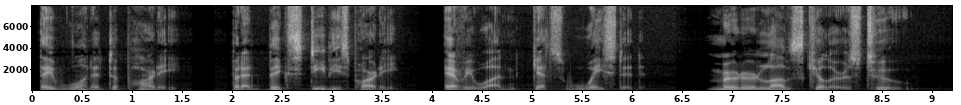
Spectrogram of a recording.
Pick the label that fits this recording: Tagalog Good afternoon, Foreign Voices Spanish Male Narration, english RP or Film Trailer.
Film Trailer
